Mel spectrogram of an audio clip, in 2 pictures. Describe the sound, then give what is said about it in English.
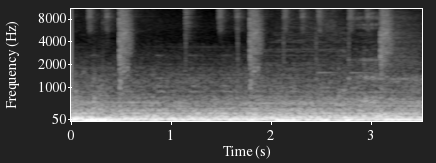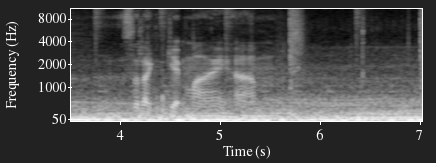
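Steady low engine and road rumble from a car being driven, continuous and even in level for the whole stretch, with a voice heard over it. “this is Driving with Seed Beats W, so I am actually driving right now”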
